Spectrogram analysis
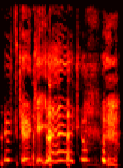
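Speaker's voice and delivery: very high, squeaky laughing voice; words barely escaping through laughter; helpless laughter. Real, not acted. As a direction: wheeze it out while cracking up.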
